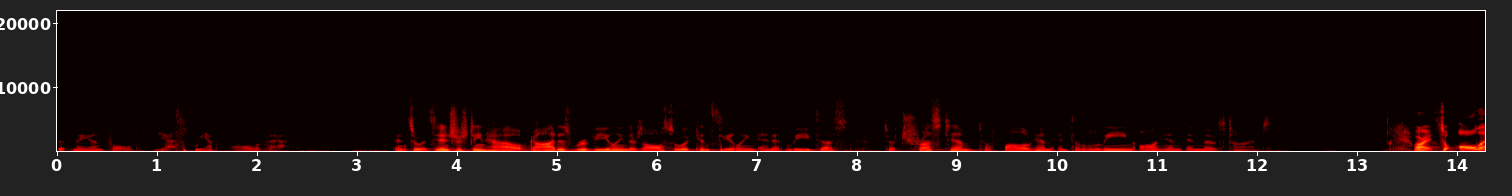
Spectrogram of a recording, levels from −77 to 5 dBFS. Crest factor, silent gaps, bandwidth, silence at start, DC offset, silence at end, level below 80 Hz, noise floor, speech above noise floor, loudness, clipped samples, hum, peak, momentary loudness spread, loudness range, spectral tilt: 26 dB; none; 10.5 kHz; 0 s; under 0.1%; 0 s; -78 dBFS; -82 dBFS; 38 dB; -44 LUFS; under 0.1%; none; -18 dBFS; 19 LU; 9 LU; -6.5 dB/octave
